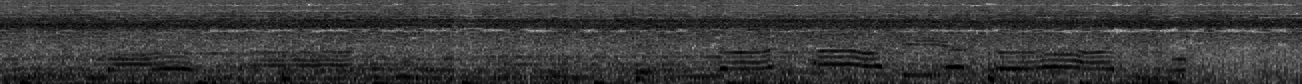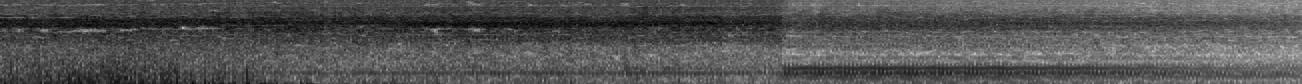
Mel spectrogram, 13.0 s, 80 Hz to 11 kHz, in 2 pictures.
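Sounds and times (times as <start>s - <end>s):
sustained music tones: 0.0s - 7.0s, 10.4s - 13.0s
loud spraying hiss: 0.0s - 13.0s.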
